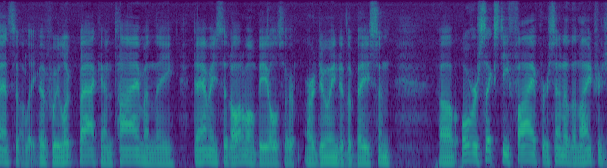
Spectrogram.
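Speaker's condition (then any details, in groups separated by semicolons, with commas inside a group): No condition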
